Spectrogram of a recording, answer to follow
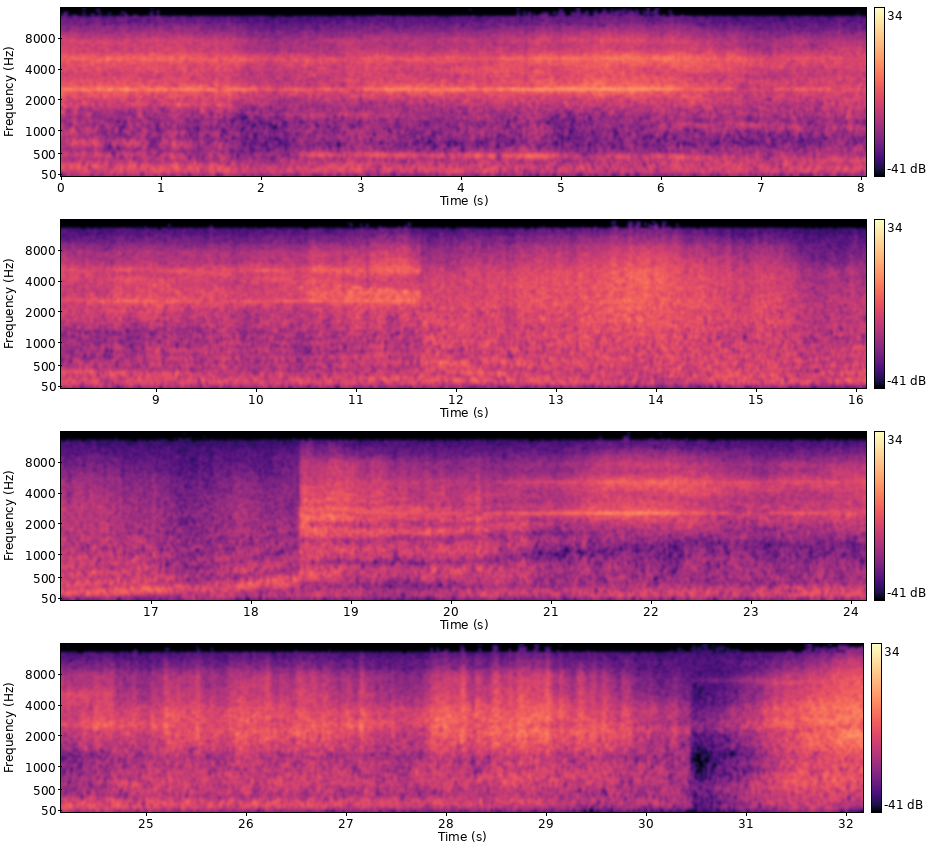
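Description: Jet aircraft engines with a continuous rushing roar and a high steady whine. A lower tone slowly falls in pitch during the first third. In the middle, a stretch begins and ends abruptly, and within it the pitch sinks and then climbs back.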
